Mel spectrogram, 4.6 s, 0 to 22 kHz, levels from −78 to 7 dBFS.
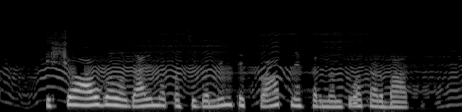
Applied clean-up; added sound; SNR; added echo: classical method spectral subtraction.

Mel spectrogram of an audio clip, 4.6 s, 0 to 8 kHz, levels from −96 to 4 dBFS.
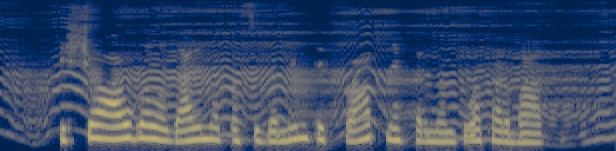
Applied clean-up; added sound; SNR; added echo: classical method log-MMSE.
